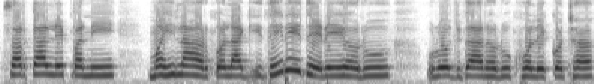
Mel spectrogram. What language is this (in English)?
Nepali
